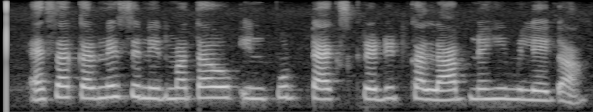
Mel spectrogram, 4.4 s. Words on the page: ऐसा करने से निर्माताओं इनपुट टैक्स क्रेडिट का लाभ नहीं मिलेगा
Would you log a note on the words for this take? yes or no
no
